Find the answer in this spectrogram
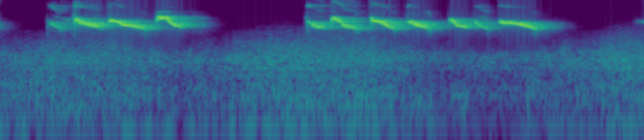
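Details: Oriental white-eye from Malaysia, a hobby songbird, singing its first warm-up of the day: two short phrases of sweet, high, quickly repeated downslurred notes separated by a brief pause.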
